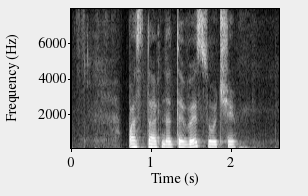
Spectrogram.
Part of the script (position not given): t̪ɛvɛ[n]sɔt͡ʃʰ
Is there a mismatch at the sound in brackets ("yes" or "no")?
yes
